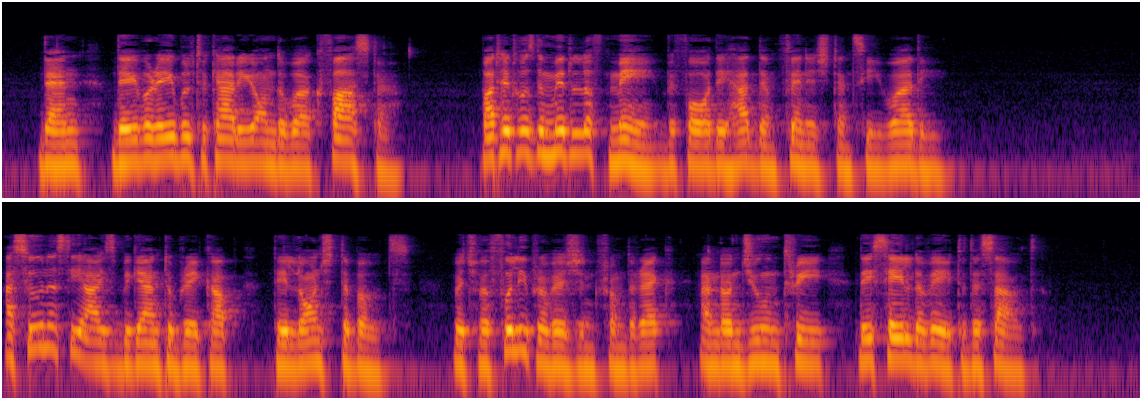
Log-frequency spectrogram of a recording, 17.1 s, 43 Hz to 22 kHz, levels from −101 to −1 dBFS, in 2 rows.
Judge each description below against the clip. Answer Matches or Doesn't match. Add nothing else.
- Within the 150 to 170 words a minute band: Doesn't match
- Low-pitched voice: Matches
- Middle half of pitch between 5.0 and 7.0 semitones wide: Doesn't match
